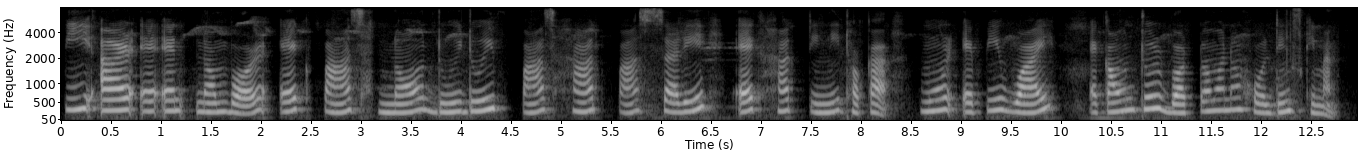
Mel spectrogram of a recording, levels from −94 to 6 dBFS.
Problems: constant background noise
